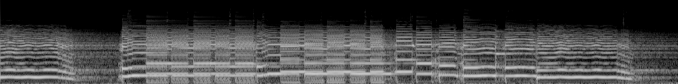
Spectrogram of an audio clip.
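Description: An overdriven electric guitar plays a short blues lick, with sliding bends, picked notes and sustained chords ringing loud and close with effects coloring the tone, and no talking over it.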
